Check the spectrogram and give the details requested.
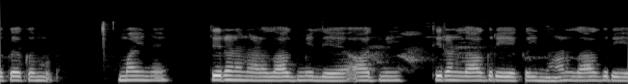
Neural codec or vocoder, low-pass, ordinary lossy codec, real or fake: none; none; none; real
